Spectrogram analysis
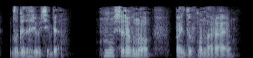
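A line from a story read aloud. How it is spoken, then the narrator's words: Quiet, touched remark. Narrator (Russian): Тронутая таким вниманием, она обронила тихо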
